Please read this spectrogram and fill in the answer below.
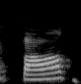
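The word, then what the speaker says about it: Palk: और इंडिया और श्रीलंका को सेपरेट करने वाली स्ट्रेट का नाम है पाक स्ट्रेट। ठीक है, स्पेलिंग में PAL के लिखते हैं, पर असल में ये बोला इसको जाता है पाक।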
